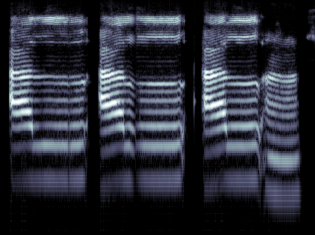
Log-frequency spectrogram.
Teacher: 50% suara tertahan, 50% suara keluar melalui samping. Itu lam.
